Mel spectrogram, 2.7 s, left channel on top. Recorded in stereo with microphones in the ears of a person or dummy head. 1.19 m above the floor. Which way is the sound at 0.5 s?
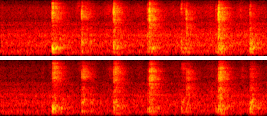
60° left (ahead or behind).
